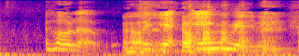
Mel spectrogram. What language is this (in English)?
Danish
